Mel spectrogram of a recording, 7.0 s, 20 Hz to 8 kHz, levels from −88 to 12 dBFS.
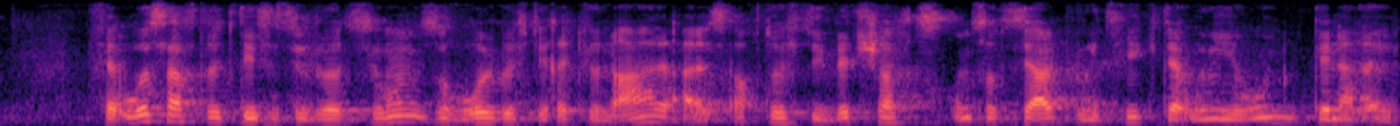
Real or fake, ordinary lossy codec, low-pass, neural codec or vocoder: fake; Opus, 24 kbps; 7.2 kHz; codec, 44.1 kHz, 3.4 kbps, Pupu-Codec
